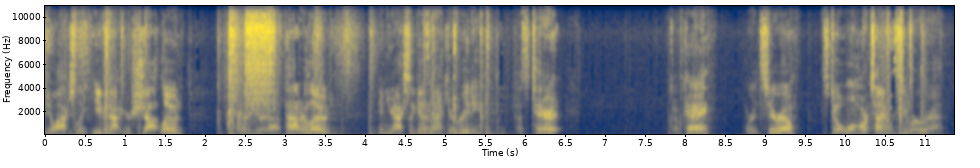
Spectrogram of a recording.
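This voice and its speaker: A man with a slightly higher voice, working through a hands-on demonstration of his equipment. He talks plainly and throws in dry, sarcastic asides. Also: a bit bright, slight background noise. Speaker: shotgun reloading demonstrator.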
